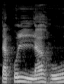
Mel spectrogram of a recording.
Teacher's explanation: ادغام بلا غنہ کیونکہ نون ساکن کے بعد لام آ رہا ہے، لام یا را آ جائیں تو پھر ہم نے غنہ نہیں کرنا ہوتا ان 2 حروف پر۔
